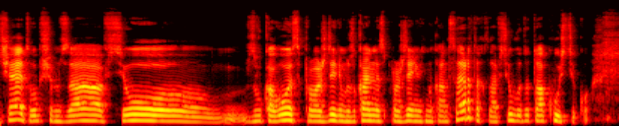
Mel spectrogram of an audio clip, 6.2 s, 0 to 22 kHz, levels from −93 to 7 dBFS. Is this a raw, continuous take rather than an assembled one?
yes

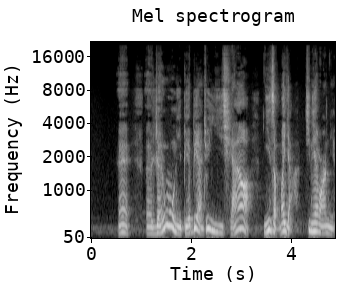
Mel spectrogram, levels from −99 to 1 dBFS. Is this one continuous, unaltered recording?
no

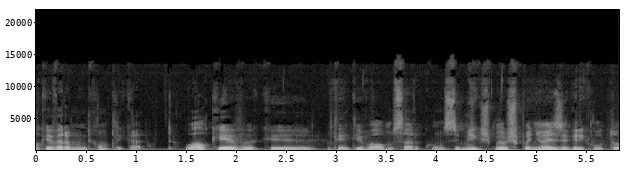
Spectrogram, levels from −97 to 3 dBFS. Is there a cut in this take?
yes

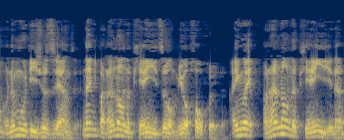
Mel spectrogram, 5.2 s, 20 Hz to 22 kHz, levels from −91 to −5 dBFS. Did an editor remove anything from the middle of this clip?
no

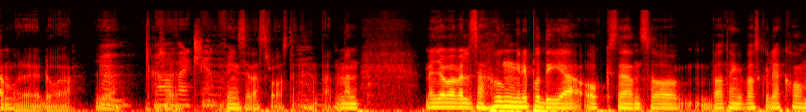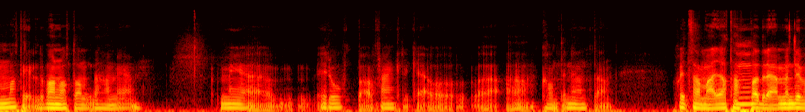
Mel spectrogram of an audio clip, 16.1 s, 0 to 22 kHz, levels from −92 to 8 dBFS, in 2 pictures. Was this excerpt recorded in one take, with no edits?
yes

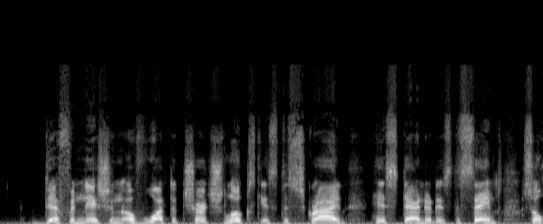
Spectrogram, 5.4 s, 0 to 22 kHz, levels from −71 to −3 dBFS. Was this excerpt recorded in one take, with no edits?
no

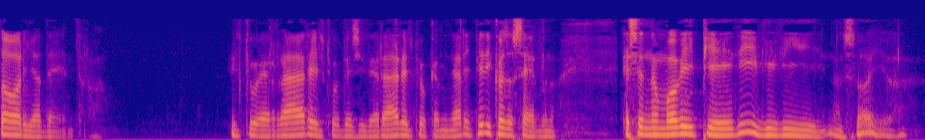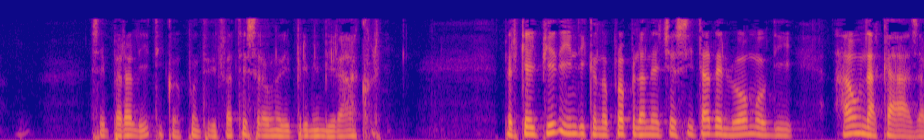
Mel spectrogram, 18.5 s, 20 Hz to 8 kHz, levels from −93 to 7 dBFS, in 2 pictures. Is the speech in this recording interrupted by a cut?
yes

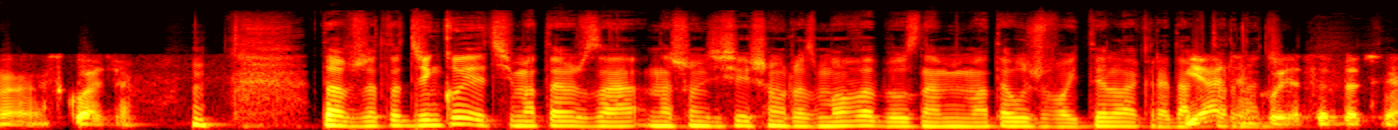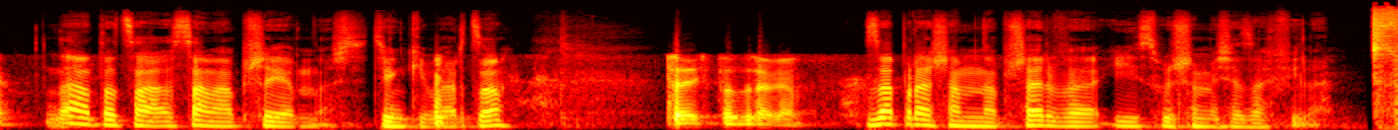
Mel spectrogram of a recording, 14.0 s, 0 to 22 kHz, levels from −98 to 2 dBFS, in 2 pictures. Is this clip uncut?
yes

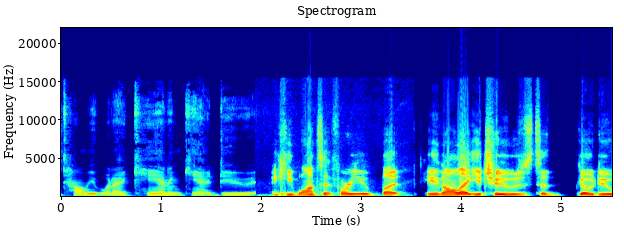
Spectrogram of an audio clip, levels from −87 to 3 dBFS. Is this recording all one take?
no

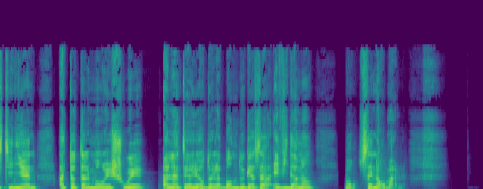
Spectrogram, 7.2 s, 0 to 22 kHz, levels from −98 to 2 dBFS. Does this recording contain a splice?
yes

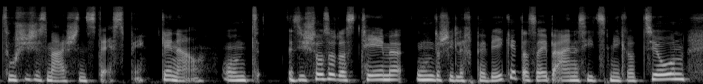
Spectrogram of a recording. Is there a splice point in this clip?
yes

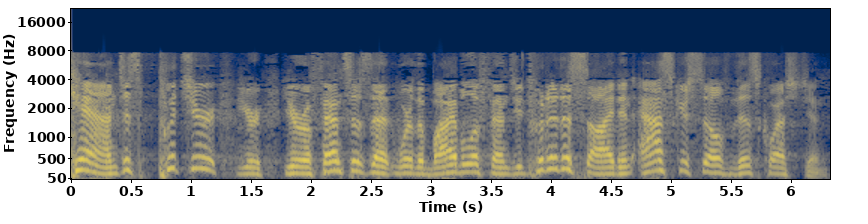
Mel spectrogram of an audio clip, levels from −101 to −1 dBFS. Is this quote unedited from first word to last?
no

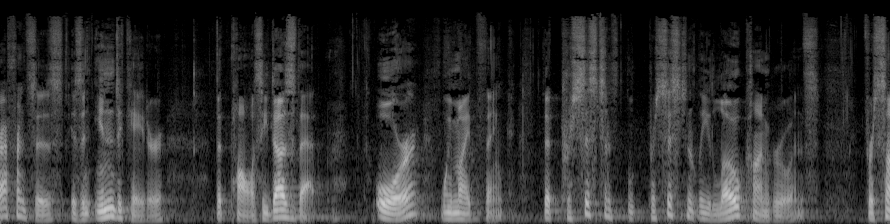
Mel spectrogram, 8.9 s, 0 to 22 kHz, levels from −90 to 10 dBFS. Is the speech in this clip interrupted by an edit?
no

